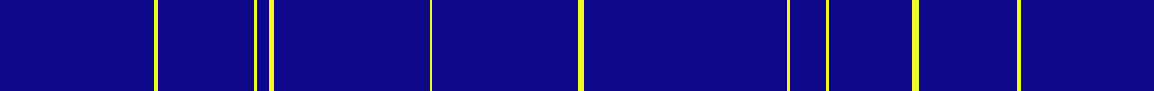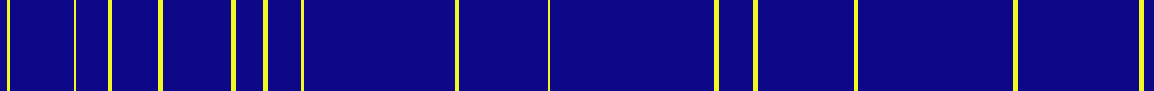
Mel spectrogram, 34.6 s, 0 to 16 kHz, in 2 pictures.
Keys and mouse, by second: 1.2 click, 2.9 click, 3.7 click, 5.6 click, 7.4 click, 7.8 click, 8.5 click, 9.4 click, 11.0 click, 11.5 click, 12.2 click, 12.9 click, 13.2 click, 13.7 click, 14.5 click, 15.1 click, 16.0 click, 16.4 click, 17.8 click, 18.3 click, 18.9 click, 20.0 click, 20.5 click, 20.9 click, 21.6 click, 23.2 click, 24.5 click, 25.6 click, 26.3 click, 27.1 click, 27.7 click, 28.6 click, 28.9 click, 29.8 click, 31.5 click, 31.9 click, 33.2 click.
